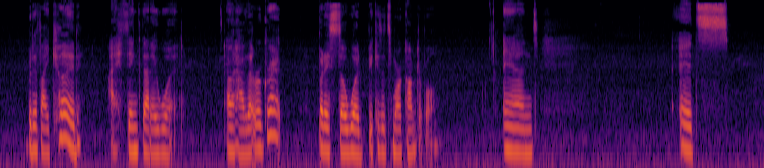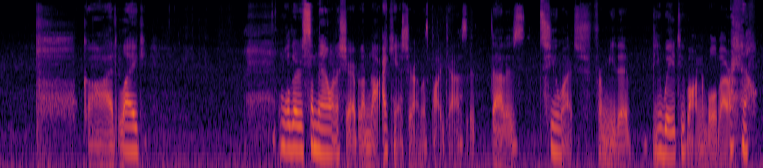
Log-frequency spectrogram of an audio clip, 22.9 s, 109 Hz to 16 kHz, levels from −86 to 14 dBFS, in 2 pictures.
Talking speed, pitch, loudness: 150 wpm, 175 Hz, -31 LUFS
